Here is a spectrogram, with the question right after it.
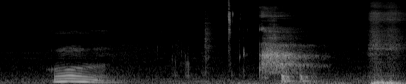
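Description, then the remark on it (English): Sipping of water: a short voiced sound, a few small wet clicks, then a breathy slurp and swallow, ending with a soft exhale. No one talks. “Now, I'm going to pause momentarily and sip this water.”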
